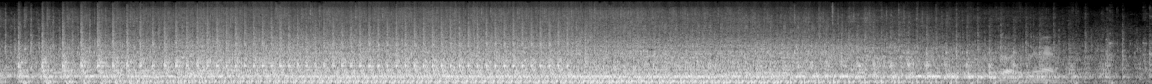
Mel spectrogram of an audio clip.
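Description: The engine of a MAKTANI MT212 rice milling machine runs loud and close with a heavy, fast knocking chug that stays steady for several seconds and then fades slightly, with people talking over it.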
